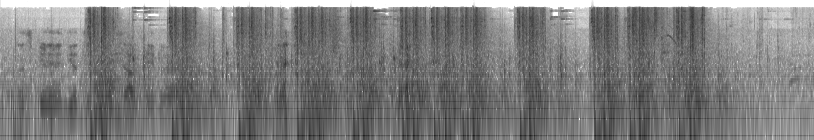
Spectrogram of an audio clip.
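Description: A rifle fires a rapid string of loud shots.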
